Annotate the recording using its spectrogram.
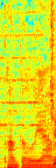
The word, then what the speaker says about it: Pantoliano: We could have John Leguizamo and Joe Pants, what have you pronounced his surname? – Oh, Pantoliano.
